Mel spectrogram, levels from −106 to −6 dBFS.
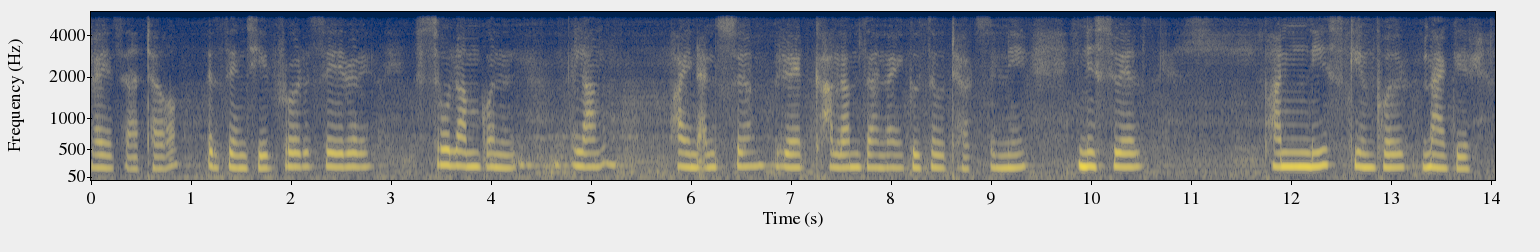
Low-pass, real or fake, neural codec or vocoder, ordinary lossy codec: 5.4 kHz; fake; codec, 16 kHz in and 24 kHz out, 0.6 kbps, FocalCodec, streaming, 4096 codes; none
